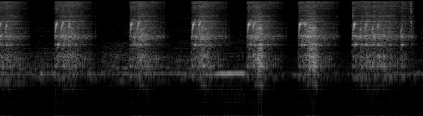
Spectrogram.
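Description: A sewing machine stitches a folded fabric hem on a kurti sleeve in short, even mechanical bursts about twice a second, close and rattling, with brief gaps between runs and no speech.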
